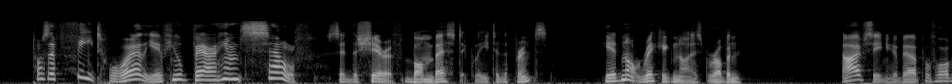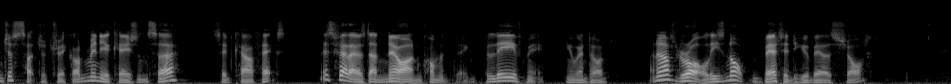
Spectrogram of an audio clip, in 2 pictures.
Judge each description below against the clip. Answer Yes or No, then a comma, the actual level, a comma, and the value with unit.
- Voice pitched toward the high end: No, low, 120 Hz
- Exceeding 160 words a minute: Yes, average, 175 wpm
